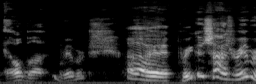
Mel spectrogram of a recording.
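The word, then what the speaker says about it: Elbe: you arrive at the elba river that's where it's pronounced here folks you can see it right here it's elba not elves in german we always pronounce the last e elba river uh pretty good-sized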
